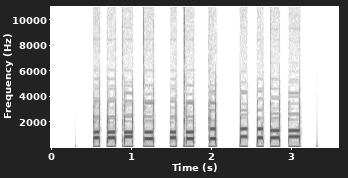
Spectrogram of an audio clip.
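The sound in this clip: Phone keypad tones sound as a mobile call is dialed: eleven short, clipped dual-pitch beeps in uneven quick succession, with a faint click before and after. No voices are heard.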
